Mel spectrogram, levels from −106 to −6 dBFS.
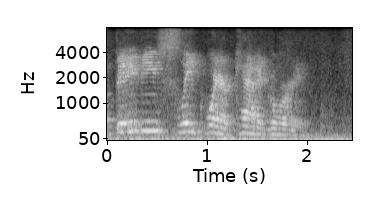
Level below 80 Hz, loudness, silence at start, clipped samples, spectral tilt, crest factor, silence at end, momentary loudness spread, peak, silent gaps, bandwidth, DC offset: -36 dBFS; -24 LUFS; 0 s; under 0.1%; -5 dB/octave; 16 dB; 0 s; 14 LU; -8 dBFS; none; 8 kHz; under 0.1%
